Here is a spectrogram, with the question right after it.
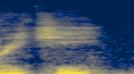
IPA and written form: ˈreɪkiː (Reiki)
